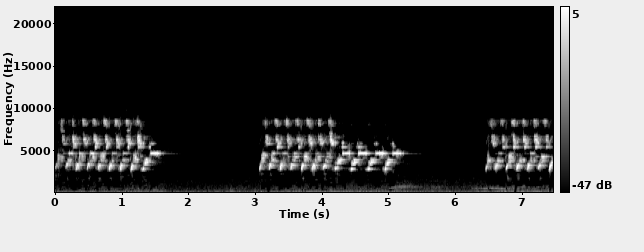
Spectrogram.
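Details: European goldfinch of the yellow mutation in strong song. Three dense phrases of fast, bright twittering and chattering, each lasting about one and a half to two seconds and separated by silent gaps.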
